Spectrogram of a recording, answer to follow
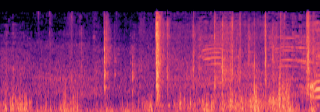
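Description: Skateboard wheels rolling over concrete, broken by several sharp clacks of boards hitting the ground. Voices shout faintly near the end.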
